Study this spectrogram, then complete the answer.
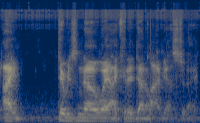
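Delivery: ordinary talk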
